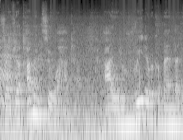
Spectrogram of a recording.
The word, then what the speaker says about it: Oaxaca: So we finally learnt how to say Oaxaca even if it's spelled very differently is how you pronounce it.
